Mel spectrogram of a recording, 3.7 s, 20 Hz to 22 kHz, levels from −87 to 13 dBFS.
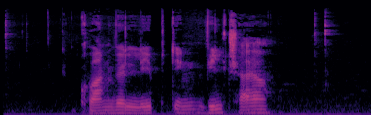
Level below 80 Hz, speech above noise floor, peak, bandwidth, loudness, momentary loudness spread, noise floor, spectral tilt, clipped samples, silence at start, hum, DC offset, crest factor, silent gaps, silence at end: -66 dBFS; 24 dB; -14 dBFS; 16 kHz; -36 LUFS; 19 LU; -61 dBFS; -1 dB/octave; under 0.1%; 0.05 s; none; under 0.1%; 26 dB; none; 0.35 s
